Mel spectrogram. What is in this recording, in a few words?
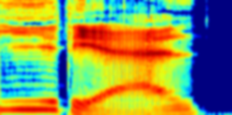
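"yi1dian3", Chinese, male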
